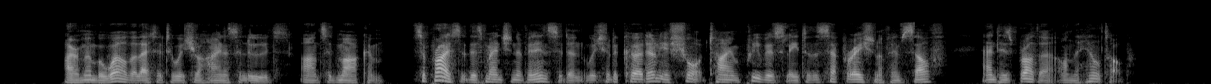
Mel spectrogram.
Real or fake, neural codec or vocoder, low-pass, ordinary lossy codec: fake; vocoder, 22.05 kHz, 80 mel bands, WaveNeXt; 7.2 kHz; AAC, 32 kbps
